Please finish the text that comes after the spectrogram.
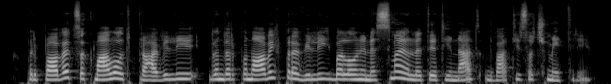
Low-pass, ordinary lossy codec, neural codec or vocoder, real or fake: none; none; codec, 44.1 kHz, 3.4 kbps, Pupu-Codec; fake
